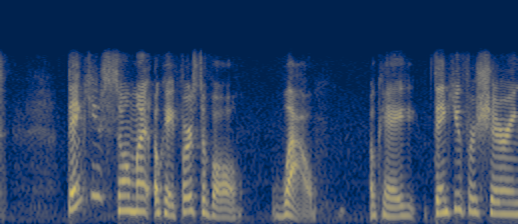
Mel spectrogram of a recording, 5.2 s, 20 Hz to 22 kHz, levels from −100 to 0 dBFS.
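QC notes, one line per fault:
No faults are heard in this speech clip. The audio carries the usual coding noise of a call path, with the top end stopping at 8 kHz, which fits Opus at around 32 kbps.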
